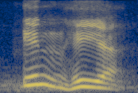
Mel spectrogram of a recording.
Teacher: नून साकिन के बाद हा हरूफ हल्की में से है गुन्ना नहीं करेंगे, इजहार करेंगे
